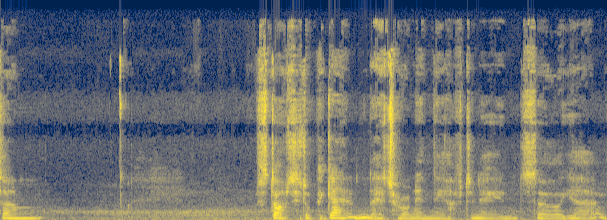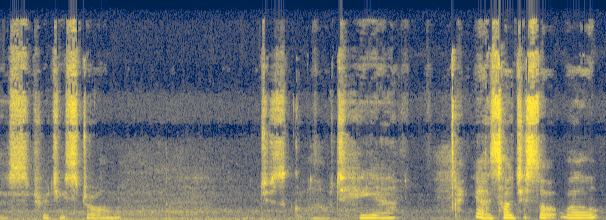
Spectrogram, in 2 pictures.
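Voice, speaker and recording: A woman vlogging casually while she stitches at home, rambling softly with many pauses, her voice croaky from a sore throat. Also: on the high side, a little hiss or hum. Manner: soft-spoken, rambling, many pauses and fillers, often half-whispered. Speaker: craft vlogger. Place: home room with window open.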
